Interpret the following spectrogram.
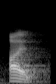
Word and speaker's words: isle: तो ISLE pronunciation दोनों words की क्या है? आइल.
